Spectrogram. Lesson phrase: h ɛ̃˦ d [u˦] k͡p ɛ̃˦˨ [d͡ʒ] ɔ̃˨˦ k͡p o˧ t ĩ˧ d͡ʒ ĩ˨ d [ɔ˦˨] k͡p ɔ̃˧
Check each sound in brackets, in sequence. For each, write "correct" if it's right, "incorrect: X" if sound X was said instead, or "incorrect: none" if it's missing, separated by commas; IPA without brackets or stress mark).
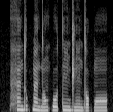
correct, incorrect: d, incorrect: ɔ˨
